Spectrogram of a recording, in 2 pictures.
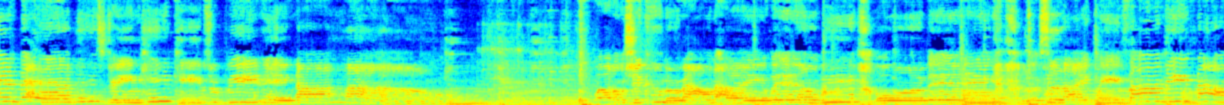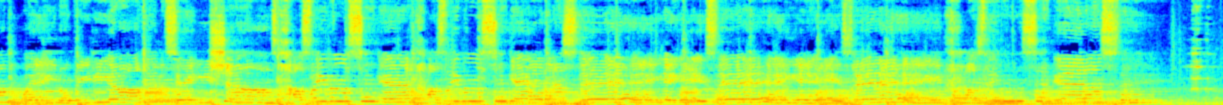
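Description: A woman singing a pop song while strumming an acoustic-electric guitar. The accompaniment eases off briefly, then comes back louder and fuller from about eight seconds in.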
